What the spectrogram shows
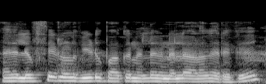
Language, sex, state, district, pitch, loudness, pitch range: Tamil, male, Tamil Nadu, Kanyakumari, 150 Hz, -13 LUFS, 140-155 Hz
